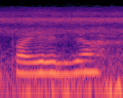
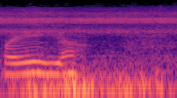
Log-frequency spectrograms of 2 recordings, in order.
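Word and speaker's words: paella: паелью коли готують паею бо ми звикли що це паелья але читається в Іспанії як паейя готують частину креветок чистять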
